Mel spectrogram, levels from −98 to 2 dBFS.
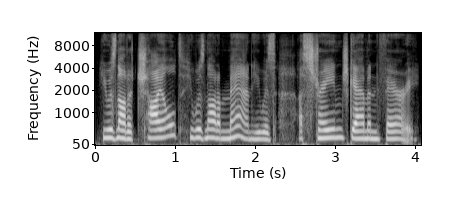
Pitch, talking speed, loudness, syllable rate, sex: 235 Hz, 235 wpm, -18 LUFS, 5.2 syllables/s, female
